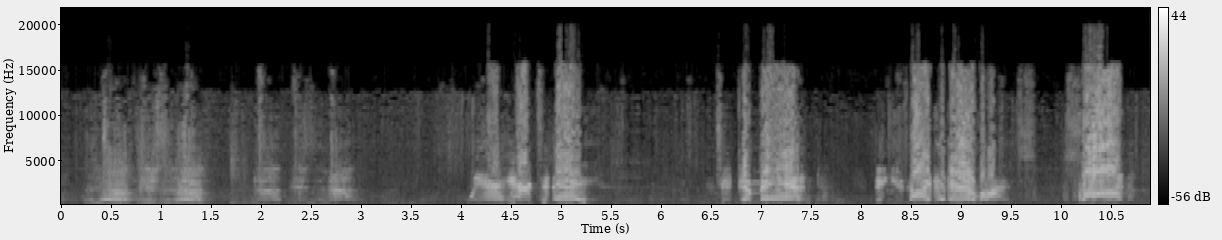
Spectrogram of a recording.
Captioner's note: chanting; chanting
